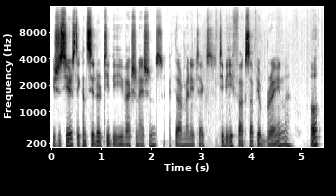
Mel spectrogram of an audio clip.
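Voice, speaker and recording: A man streaming a game live, reacting loudly, swearing freely and reading chat messages aloud. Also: lowish voice, sing-song, a little fast, breathy edge. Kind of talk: casual live-stream commentary while gaming.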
